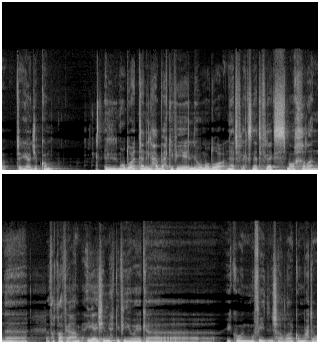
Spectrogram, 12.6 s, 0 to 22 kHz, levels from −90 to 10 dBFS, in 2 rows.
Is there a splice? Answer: yes; 1 cut; at 7.2 s

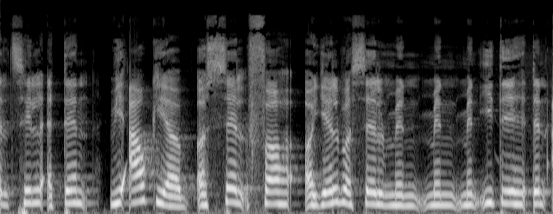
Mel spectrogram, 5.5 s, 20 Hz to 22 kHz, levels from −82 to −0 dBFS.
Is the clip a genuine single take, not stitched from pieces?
no; 1 cut; at 1.0 s

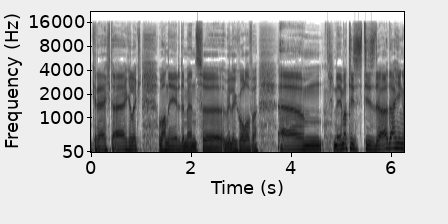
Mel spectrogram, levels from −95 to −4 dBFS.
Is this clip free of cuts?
no; 1 cut; at 3.7 s

